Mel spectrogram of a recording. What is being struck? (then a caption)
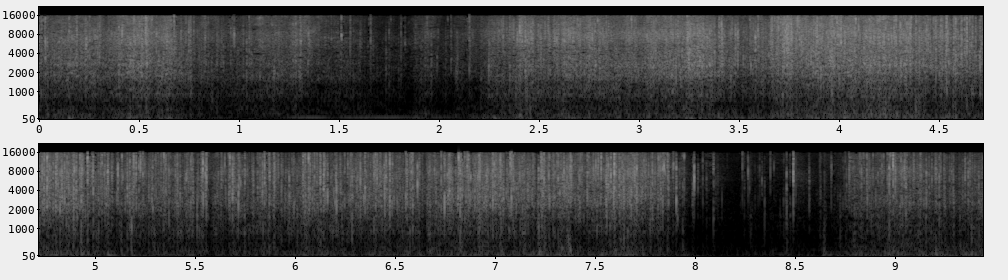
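Thin tissue paper sheet. A thin white sheet of crinkly tissue paper is twisted, bunched and crumpled in both hands close to the mic. A dense, bright crackling fills the clip, growing louder after the first couple of seconds. It dips briefly near the end, then resumes.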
